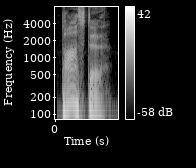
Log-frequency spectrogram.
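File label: "pasta", English, male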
